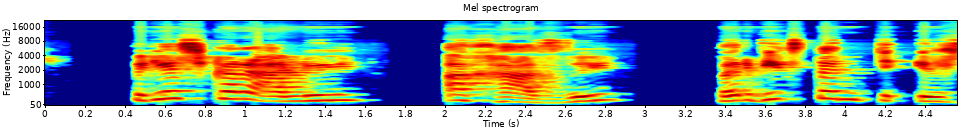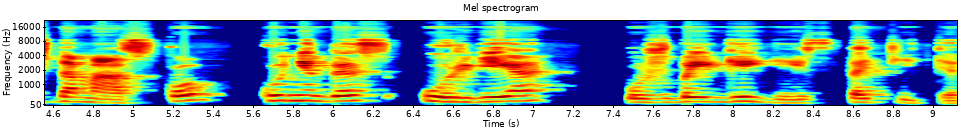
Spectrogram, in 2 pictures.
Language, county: Lithuanian, Tauragė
